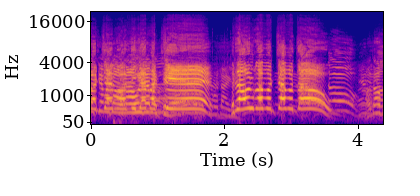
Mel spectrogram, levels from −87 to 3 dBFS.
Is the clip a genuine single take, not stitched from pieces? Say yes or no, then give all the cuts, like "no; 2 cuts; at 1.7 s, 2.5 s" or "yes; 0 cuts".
yes; 0 cuts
